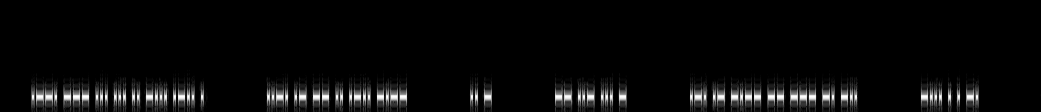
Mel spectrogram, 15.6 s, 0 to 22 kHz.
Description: Morse code, heard as a keyed tone, about 34 wpm, 550 Hz. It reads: POSSIBLE FAMILY IT MUST RAYMOND BEEN
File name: Ultimate Word List / 35WPM Ultimate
